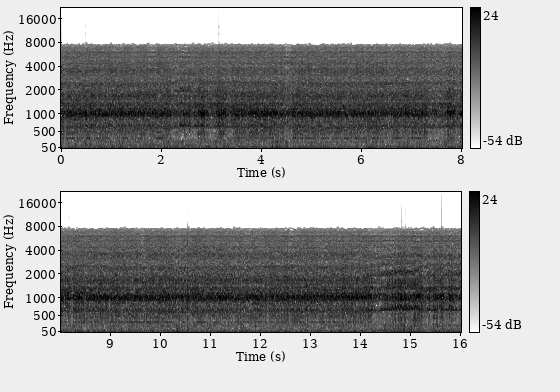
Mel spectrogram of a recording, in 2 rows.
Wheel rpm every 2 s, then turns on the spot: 160, 160, 160, 160, 170, 160, 160, 160.
none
